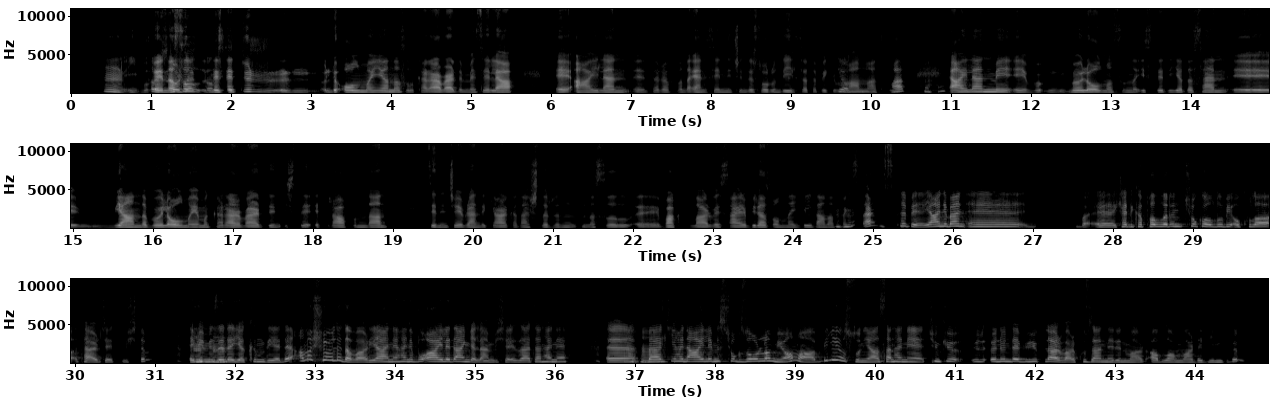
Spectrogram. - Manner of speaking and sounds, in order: other background noise
- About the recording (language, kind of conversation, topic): Turkish, podcast, Tarzın zaman içinde nasıl değişti ve neden böyle oldu?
